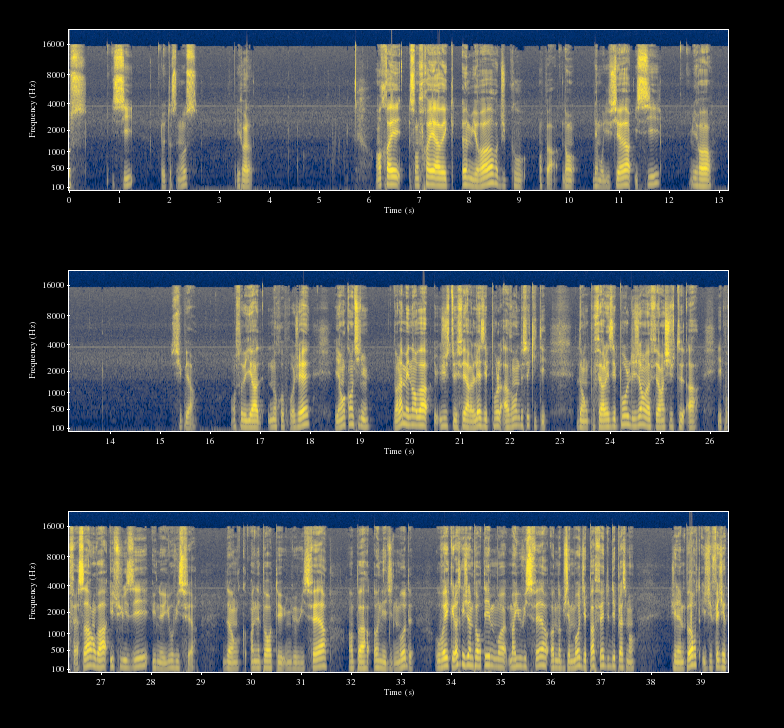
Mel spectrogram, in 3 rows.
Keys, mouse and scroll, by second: 0.7-1.9 drag, 2.4 a, 2.8-3.6 scroll down 4, 3.6 KP_1, 4.7-5.5 scroll down 2, 5.5-5.9 scroll down 1, 5.9-6.8 scroll up 4, 6.8-7.9 right drag, 9.7-12.8 drag, 12.8 a, 13.3-14.1 scroll down 2, 14.1-14.5 scroll down 3, 15.8 ctrl+s, 16.4 ctrl+scroll down 3, 17.1-17.5 shift+scroll up 2, 17.7-18.2 ctrl+scroll up 3, 24.6 shift+a, 31.1-31.9 ctrl+scroll up 4, 31.9 Tab, 34.5 Tab.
